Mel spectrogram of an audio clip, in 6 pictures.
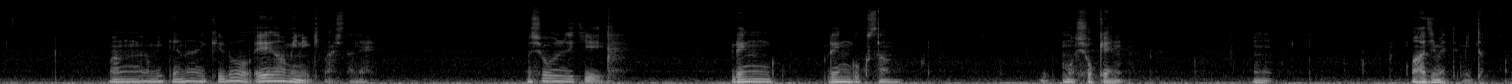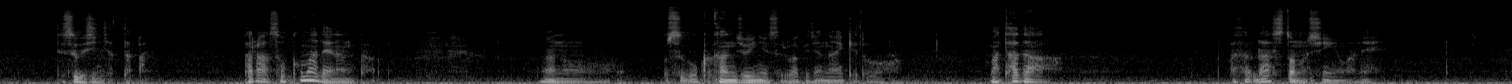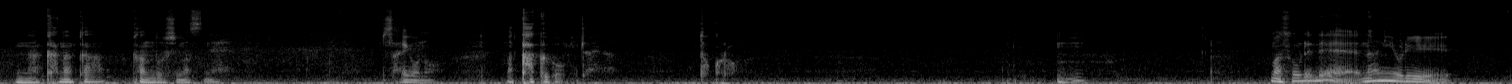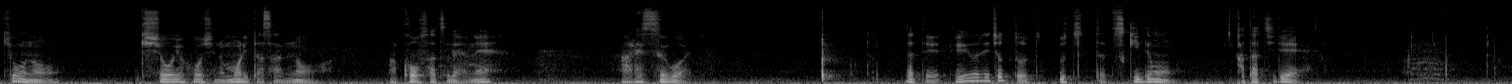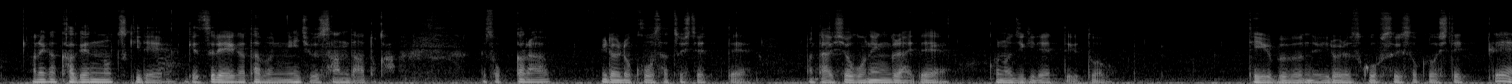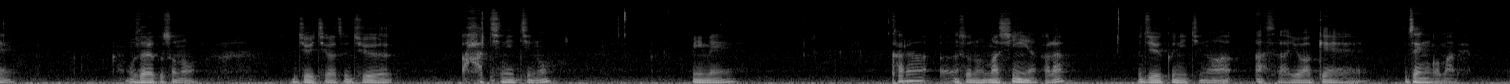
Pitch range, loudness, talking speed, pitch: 75-100 Hz, -34 LUFS, 175 characters per minute, 85 Hz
